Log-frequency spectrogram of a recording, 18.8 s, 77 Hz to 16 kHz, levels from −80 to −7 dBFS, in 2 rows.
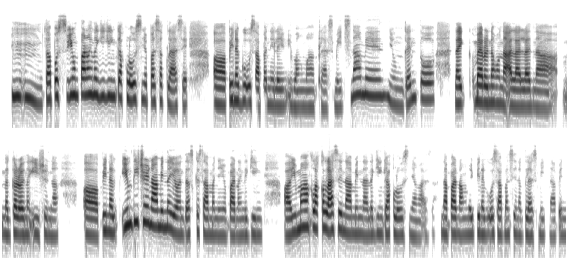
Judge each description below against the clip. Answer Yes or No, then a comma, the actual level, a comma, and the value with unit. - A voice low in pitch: No, high, 220 Hz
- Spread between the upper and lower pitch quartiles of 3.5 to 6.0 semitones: Yes, average, 4.4 semitones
